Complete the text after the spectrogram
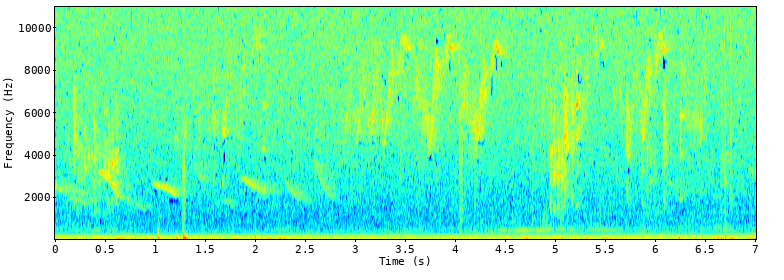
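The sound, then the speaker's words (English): Three small birds twitter, scattering many brief, high, faint chirps over a steady low hum. “three birds present. Little twittering notes.”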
